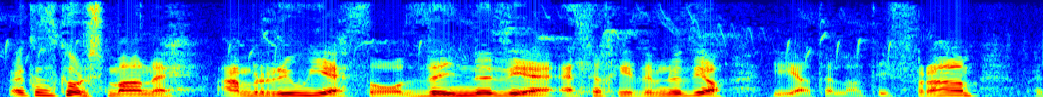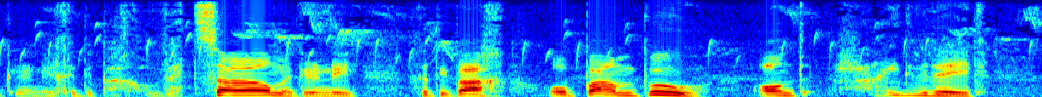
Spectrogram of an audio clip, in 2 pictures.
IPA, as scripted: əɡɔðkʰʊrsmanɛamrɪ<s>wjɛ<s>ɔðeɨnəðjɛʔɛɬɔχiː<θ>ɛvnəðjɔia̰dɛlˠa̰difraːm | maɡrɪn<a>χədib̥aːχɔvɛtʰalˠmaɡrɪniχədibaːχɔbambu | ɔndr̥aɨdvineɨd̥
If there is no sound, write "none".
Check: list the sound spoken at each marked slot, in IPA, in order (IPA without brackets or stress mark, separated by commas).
none, θ, ð, i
